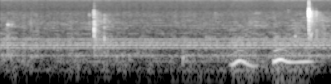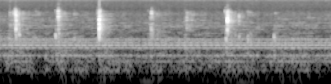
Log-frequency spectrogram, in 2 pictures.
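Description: Close-miked eating sounds: sharp, wet mouth clicks roughly every half second to a second as she chews, with two short hummed "mm" sounds about three seconds in. A steady background hum runs underneath.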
